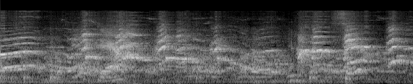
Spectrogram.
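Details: English Springer Spaniel puppy, six weeks old, during obedience training: high whining yips and squeals in quick overlapping bursts, some rising then falling, with several pups crying together.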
